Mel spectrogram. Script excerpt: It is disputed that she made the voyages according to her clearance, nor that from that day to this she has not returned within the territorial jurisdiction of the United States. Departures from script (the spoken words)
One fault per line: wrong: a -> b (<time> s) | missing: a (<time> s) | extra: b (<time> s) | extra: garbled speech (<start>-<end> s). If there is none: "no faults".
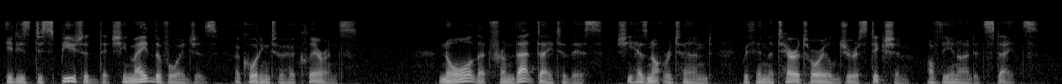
no faults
